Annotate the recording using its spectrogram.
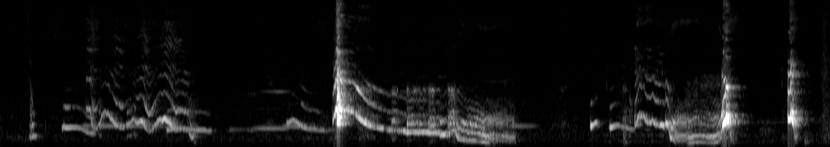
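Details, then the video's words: Black Cocker Spaniel Sashka, a pet who loves howling to wind instruments like the clarinet and seems tired and groaly here, produces wavering, quavering howls and whines that slide downward in several phrases, broken by two sharp yelps near the end. "Sashka - A Howling Cocker Spaniel"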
